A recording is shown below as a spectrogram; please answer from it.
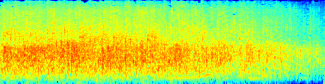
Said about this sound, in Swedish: Det var värt en publikapplåd.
